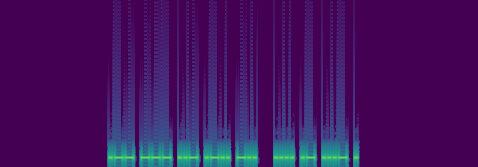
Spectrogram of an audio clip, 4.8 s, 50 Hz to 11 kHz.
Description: Morse code, heard as a keyed tone, about 46 wpm, 700 Hz. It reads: WOULD HAVE
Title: Sets of 2 Words 45wpm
